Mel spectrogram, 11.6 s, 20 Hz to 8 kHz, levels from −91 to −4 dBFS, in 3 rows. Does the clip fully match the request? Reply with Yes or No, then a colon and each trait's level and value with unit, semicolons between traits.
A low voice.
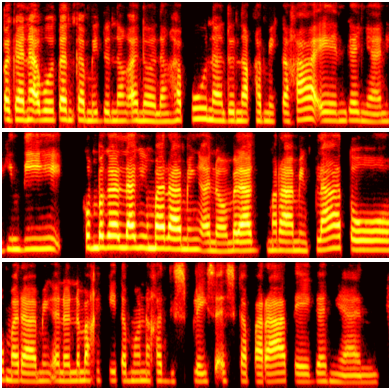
No: high, 205 Hz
